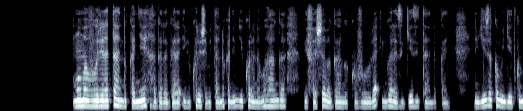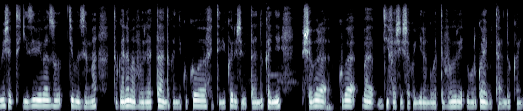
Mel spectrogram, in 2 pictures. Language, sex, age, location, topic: Kinyarwanda, male, 25-35, Huye, health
